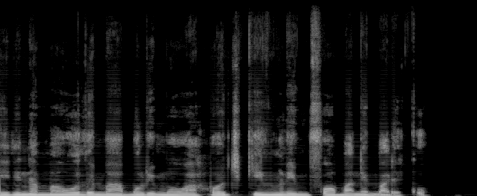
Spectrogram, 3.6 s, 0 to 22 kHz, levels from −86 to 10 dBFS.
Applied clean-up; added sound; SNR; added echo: neural mask model DeepFilterNet 3.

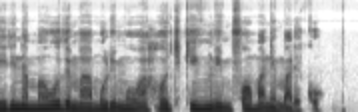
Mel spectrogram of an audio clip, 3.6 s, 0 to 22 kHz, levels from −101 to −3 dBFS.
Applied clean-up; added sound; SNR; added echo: none; none; none; none.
